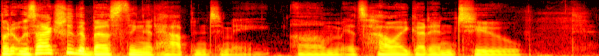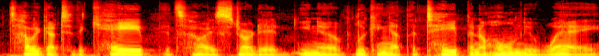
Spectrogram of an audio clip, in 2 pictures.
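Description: With an American accent and a normal speaking voice, a man talks at a fairly quick pace, his medium pitch carried in fairly even intonation. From Massachusetts (Worcester). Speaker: designer and shop owner. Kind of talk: casual interview. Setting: studio.

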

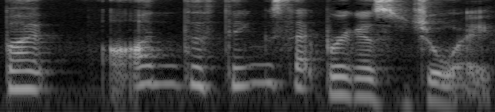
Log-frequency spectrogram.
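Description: A woman speaks at a very slow pace. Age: 30s. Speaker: podcast host. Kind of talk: solo podcast monologue.

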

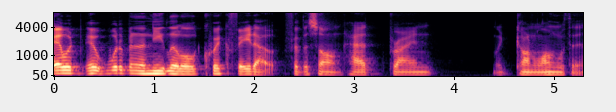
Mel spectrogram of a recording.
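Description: With a normal speaking voice, a man talks at medium pitch and a moderate pace. His intonation stays fairly even while his loudness swings widely. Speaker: music historian. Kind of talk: casual discussion of recording sessions.

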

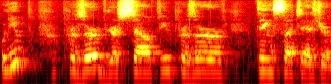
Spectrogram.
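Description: Audible room echo surrounds a man whose fairly high voice has ordinary pitch variation. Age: 30s. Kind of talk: casual chat.

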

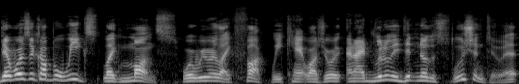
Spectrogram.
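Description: At a very fast pace, a man with a fairly high pitch and vocal fry sounds animated, his pitch swinging very widely. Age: 20s. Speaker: podcast co-host. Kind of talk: casual chat.

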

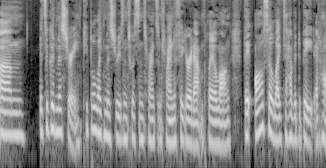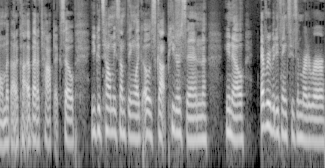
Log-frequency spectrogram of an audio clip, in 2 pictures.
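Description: With an American accent, a woman speaks at a very fast pace in a very deep, low pitch with ordinary pitch variation. The recording is very clean, with a silent background. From New Jersey, Teaneck. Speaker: TV network executive. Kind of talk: casual chat. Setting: office.

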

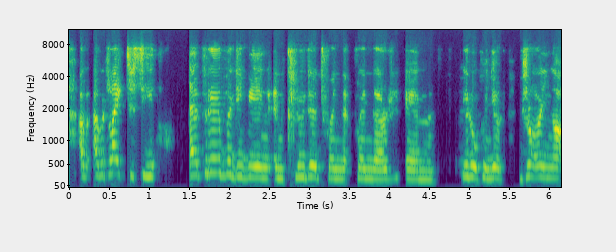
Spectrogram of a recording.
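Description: Speaking at a moderate pace in a Scottish accent, a woman with a fairly high voice uses ordinary pitch variation. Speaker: audience member asking questions. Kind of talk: Q&A discussion.

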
